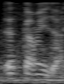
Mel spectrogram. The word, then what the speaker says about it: Escamilla: My name is Amanda Escamilla. My last name is spelled E-S-C-A-M-I-L-L-A. – Is it Escamilla or Escamilla? – Escamilla.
